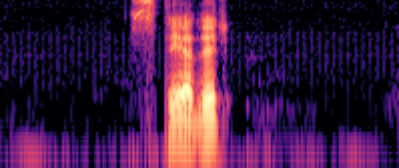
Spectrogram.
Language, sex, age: Norwegian, male, 38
